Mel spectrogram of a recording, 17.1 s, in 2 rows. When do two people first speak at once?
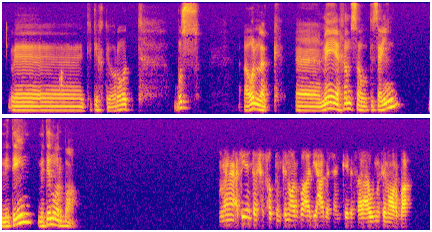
none

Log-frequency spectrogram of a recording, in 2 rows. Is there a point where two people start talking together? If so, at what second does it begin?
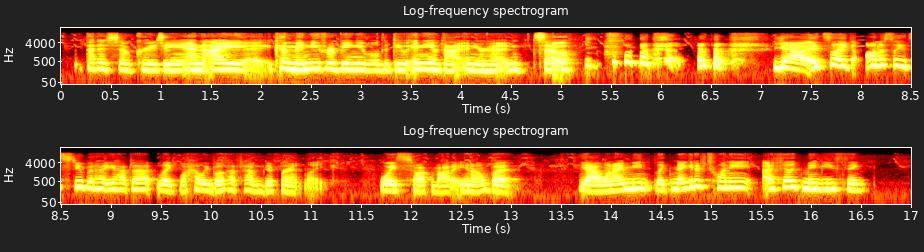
none

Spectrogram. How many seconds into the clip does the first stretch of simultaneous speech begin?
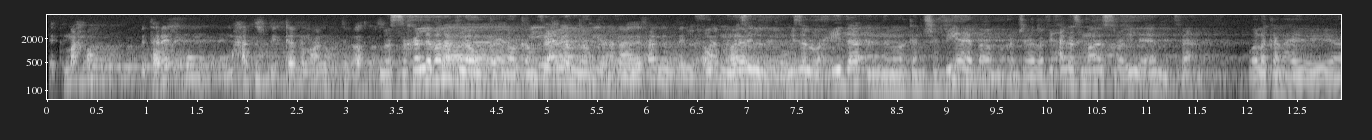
3.9 s

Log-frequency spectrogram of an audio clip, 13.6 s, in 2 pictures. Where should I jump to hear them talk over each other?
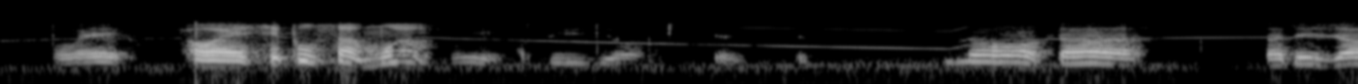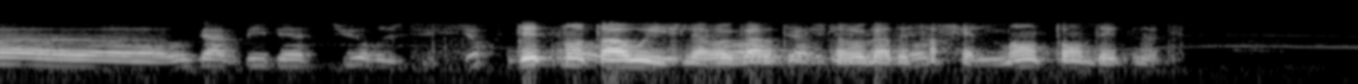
9.6 s

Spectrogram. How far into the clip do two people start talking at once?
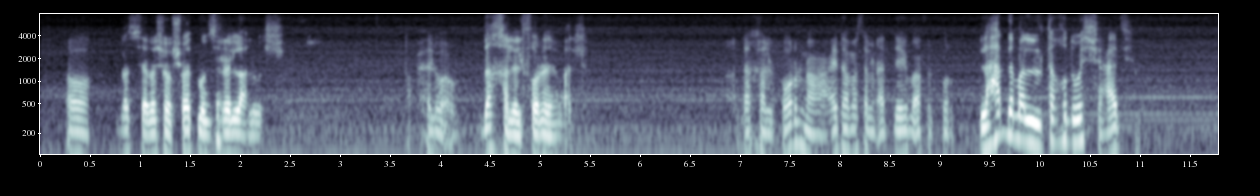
none

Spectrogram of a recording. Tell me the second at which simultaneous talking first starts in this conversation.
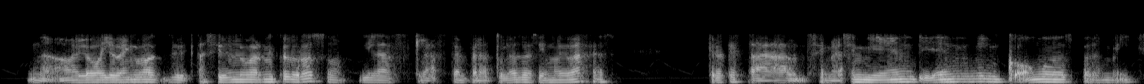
none

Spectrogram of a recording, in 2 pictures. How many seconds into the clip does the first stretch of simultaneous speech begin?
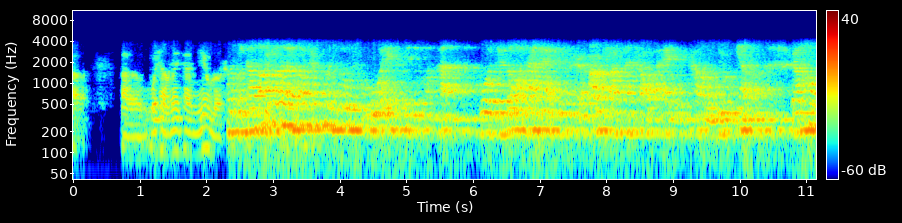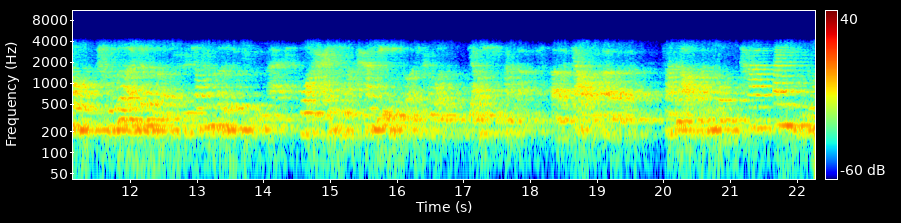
2.3 s

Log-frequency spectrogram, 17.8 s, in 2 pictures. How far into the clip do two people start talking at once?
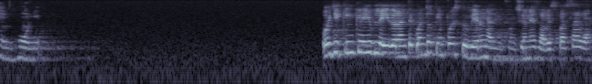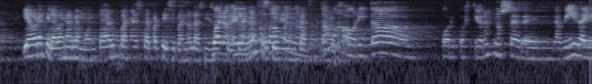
12.1 s

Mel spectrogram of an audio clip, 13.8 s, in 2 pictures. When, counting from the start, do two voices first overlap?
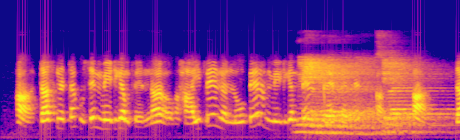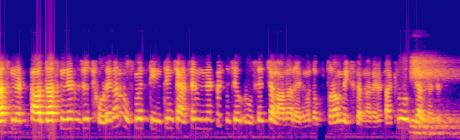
4.5 s

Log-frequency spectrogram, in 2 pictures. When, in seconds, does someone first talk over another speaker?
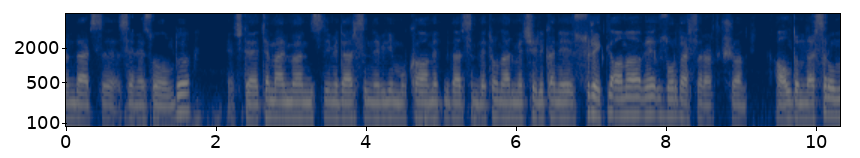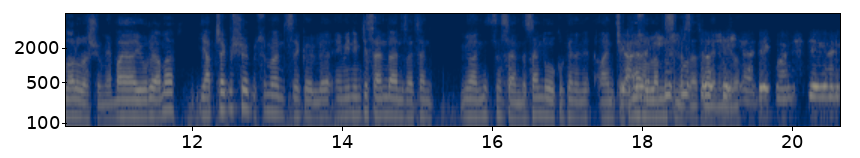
17.7 s

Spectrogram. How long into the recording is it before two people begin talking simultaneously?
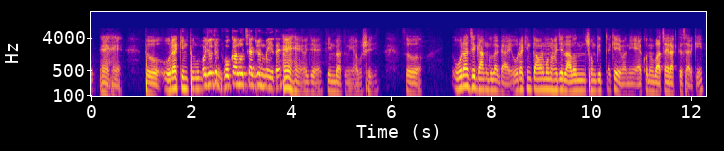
none

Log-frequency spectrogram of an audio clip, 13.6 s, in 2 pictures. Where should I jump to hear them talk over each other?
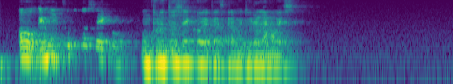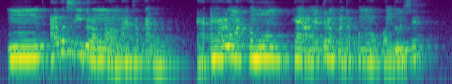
none

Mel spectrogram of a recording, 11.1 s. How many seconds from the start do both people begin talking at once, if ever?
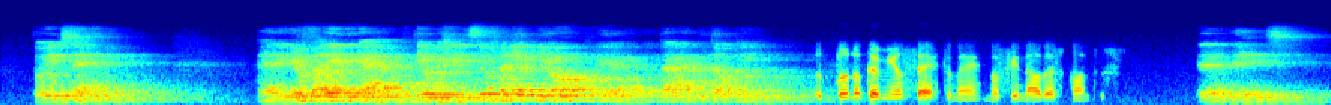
none

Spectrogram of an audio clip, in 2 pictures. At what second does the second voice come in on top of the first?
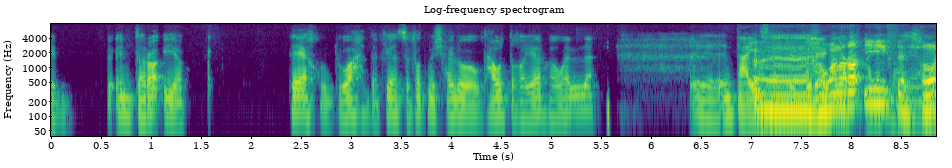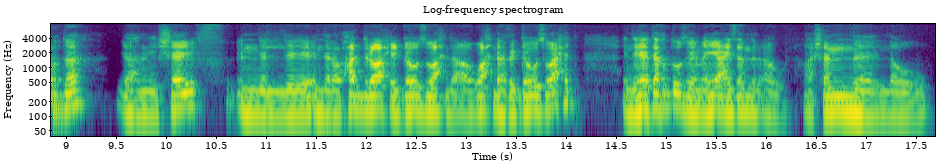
7.0 s

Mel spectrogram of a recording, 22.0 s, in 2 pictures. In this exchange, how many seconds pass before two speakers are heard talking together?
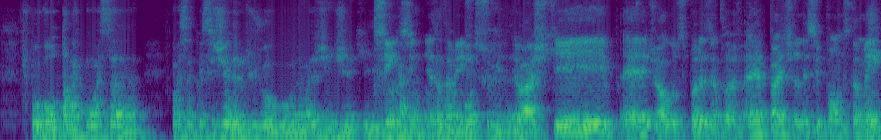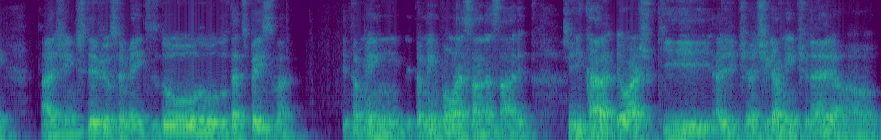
4.7 s

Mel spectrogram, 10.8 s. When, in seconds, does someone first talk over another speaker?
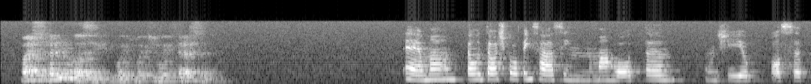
none

